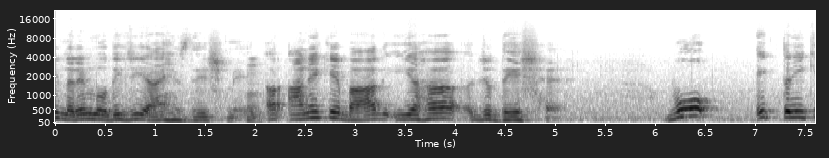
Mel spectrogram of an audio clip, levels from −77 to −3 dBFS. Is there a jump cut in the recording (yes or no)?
no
